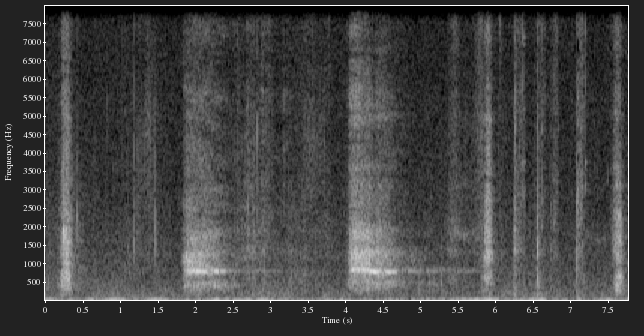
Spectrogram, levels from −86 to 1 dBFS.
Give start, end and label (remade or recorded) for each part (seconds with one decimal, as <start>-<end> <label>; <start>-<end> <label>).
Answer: 0.0-7.8 recorded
